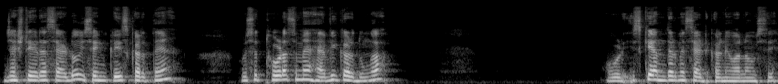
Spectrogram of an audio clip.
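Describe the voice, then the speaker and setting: A man giving a casual, joking software tutorial, mixing English words into his Hindi as he works. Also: high voice, fairly even intonation, normal speed, long pauses. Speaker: animation tutorial instructor.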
